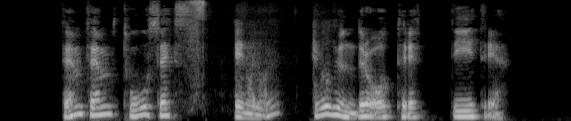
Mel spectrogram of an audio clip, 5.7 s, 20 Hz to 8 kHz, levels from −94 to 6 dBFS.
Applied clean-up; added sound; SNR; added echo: neural mask model DeepFilterNet 3.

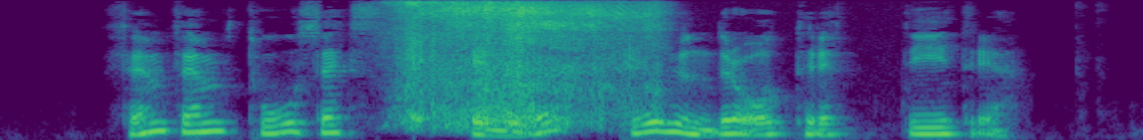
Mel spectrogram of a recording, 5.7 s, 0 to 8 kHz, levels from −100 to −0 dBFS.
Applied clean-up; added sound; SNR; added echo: none; Respiratory sounds; -1 dB; none.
